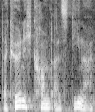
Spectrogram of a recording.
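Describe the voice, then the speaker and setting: A man giving a sermon, asking his listeners questions and dropping to a soft, hushed voice when he speaks God's words. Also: on the low side, expressive, a little slow, husky, long reverb tail. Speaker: preacher.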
